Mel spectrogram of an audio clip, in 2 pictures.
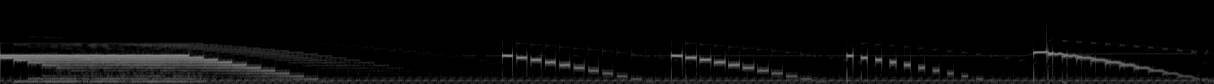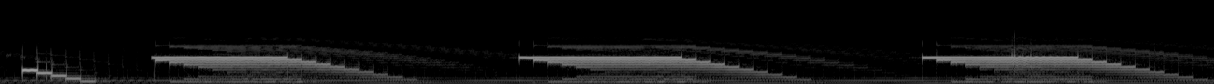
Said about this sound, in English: A sine wave processed through the Klangumwandler and a tape loop.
